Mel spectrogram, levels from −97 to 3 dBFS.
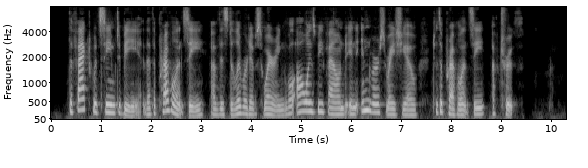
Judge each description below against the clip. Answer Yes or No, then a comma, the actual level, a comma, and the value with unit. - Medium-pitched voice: Yes, medium, 165 Hz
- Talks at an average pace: Yes, average, 145 wpm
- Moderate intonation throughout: No, wide, 6.6 semitones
